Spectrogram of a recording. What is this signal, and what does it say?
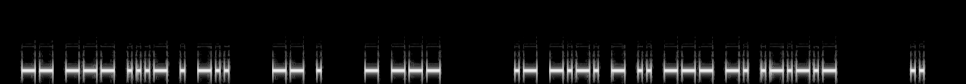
Morse code, heard as a keyed tone, about 27 wpm, 650 Hz. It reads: MOVED ME TO ACTION. I
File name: Book Two / 01-Chapter 1 - 27 WPM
